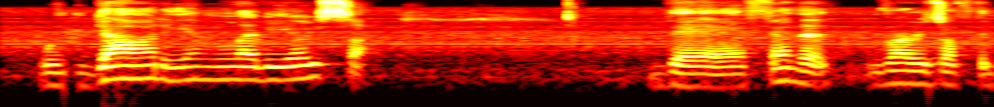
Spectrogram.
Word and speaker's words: Wingardium Leviosa: Wingardium Leviosa, he shouted, waving his long arms like a windmill. You're saying it wrong, Harry heard Hermione stammer. It's Wingardium Leviosa. Make the gar nice and long.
